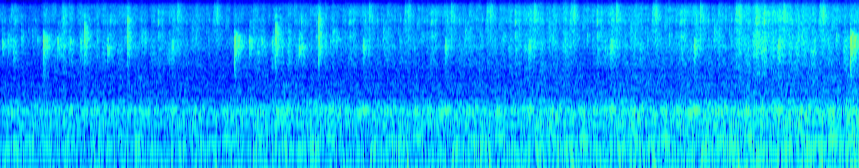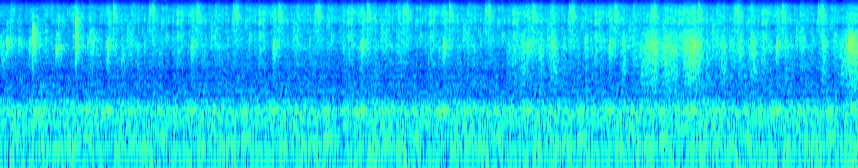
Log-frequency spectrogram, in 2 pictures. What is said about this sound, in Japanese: とりあえず一回洗い流しちゃいますね。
